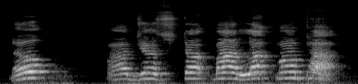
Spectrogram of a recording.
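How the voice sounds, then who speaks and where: A woman puts on a character voice pitched high. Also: fairly slow pace. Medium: solo performance. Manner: laconic, folksy.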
